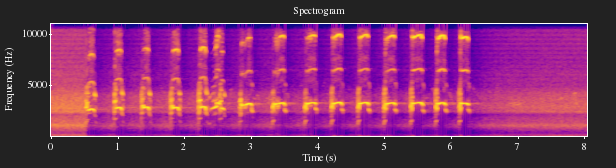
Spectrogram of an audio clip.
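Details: Bald eagle calling at its West End nest on 20 July 2023 at 05:04, caught by a live camera: a long run of roughly fifteen shrill, slightly rising chirps, about two per second, over a faint low hum.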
